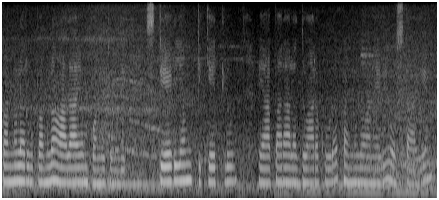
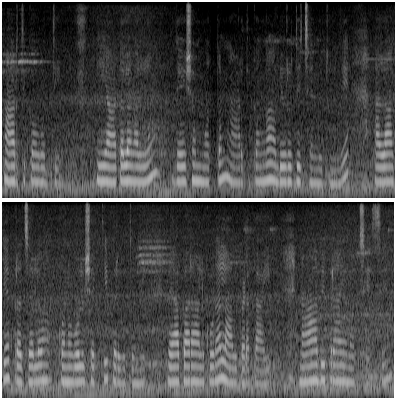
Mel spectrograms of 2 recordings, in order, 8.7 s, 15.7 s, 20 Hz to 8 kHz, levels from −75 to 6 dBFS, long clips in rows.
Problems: background sounds at intervals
